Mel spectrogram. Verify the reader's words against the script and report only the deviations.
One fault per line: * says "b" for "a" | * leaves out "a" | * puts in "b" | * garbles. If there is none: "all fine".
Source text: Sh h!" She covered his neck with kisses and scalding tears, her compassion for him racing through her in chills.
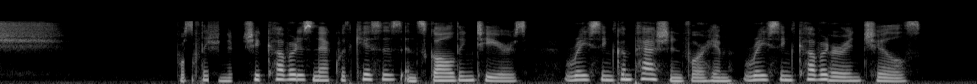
* garbles
* says "racing" for "her"
* says "covered" for "through"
